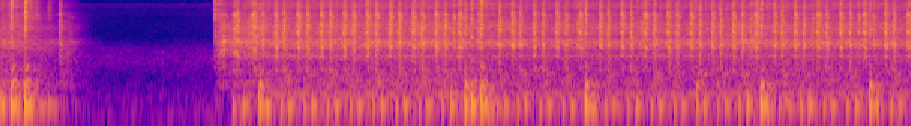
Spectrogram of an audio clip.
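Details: Honda Shadow restoration, carb float suspected stuck open and leaking fuel, started at full throttle: burst of cranking, pause, then uneven lumpy idle with irregular puffs and surges; hard starting, struggles to settle.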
